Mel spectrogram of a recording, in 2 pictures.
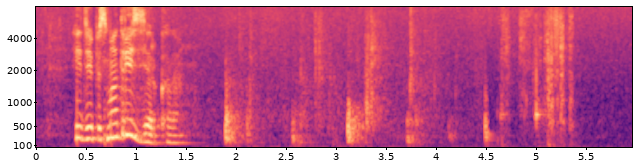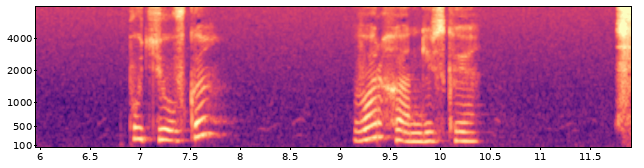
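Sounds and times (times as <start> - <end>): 
speech: 0.4 - 1.6, 7.0 - 7.8, 9.2 - 10.5
footsteps of a man walking: 1.8 - 5.4.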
